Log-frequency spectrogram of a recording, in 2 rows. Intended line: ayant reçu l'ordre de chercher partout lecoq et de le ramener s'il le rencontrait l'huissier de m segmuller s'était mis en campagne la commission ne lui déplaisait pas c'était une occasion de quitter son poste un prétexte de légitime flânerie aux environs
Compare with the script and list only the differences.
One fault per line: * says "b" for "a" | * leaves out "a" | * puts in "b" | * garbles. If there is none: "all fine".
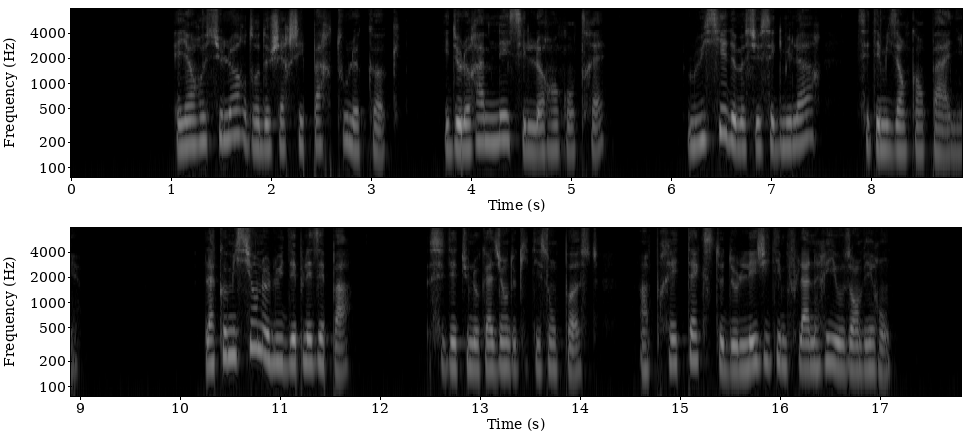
all fine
